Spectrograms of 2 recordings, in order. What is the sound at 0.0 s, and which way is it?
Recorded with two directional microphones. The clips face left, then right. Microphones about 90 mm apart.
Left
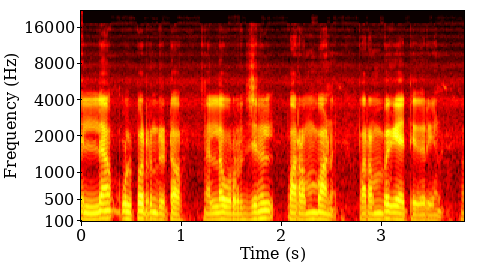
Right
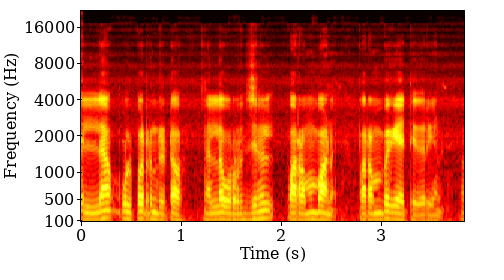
Speech, 15° right (ahead or behind).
